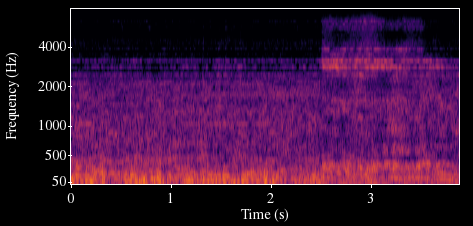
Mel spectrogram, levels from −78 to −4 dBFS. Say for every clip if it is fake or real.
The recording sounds fake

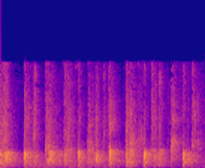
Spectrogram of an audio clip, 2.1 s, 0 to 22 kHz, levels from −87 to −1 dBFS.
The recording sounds real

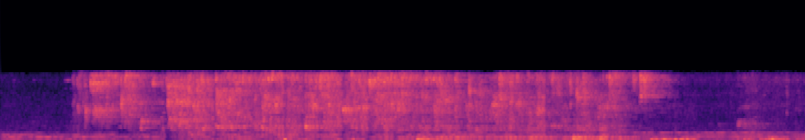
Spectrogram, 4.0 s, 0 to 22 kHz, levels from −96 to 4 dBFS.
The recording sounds real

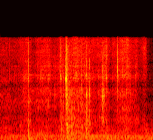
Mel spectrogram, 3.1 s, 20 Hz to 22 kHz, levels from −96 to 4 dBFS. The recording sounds fake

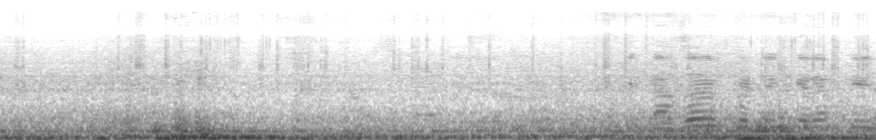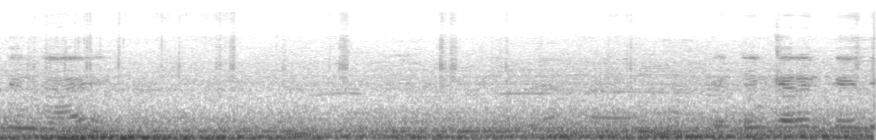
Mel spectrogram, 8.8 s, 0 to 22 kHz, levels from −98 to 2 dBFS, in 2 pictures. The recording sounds real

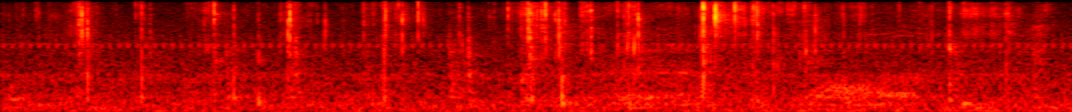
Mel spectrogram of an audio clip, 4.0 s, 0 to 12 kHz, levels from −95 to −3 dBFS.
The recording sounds real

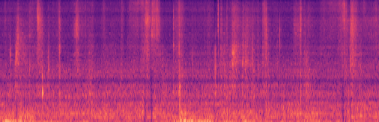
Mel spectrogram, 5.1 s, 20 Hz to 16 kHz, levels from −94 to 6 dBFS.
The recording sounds fake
